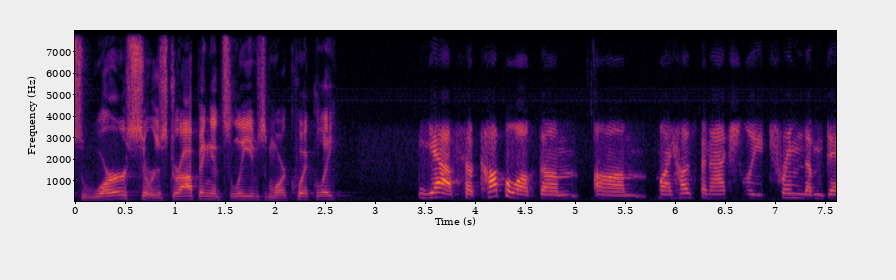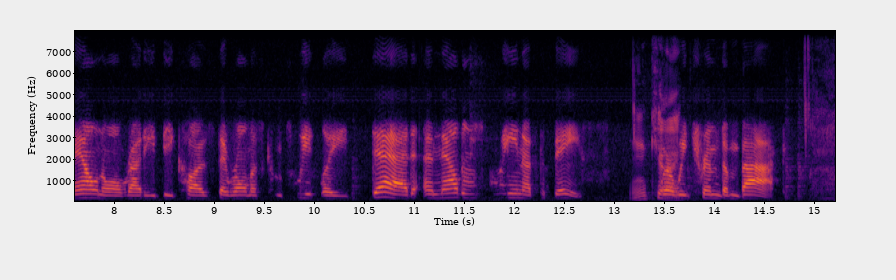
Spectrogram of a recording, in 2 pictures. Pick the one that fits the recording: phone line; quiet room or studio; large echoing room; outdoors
phone line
